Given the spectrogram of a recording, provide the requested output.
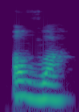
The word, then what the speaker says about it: au revoir: And when you have to say goodbye, you'd say au revoir. Au revoir. The word is actually au revoir, but the revoir, the re is really silent, so it always sounds like au revoir.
